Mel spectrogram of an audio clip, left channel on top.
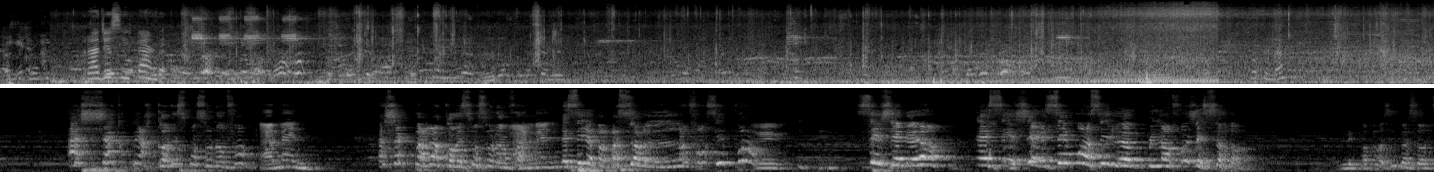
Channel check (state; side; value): different; both; correlation 0.00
